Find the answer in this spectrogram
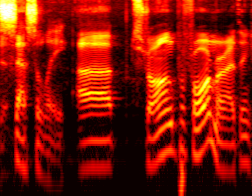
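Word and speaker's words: Cecily: cast memb next uh sisily strong oh oh cesal strong CES or sisily cesal it's spelled with a CE so it's sesily uh strong performer I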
